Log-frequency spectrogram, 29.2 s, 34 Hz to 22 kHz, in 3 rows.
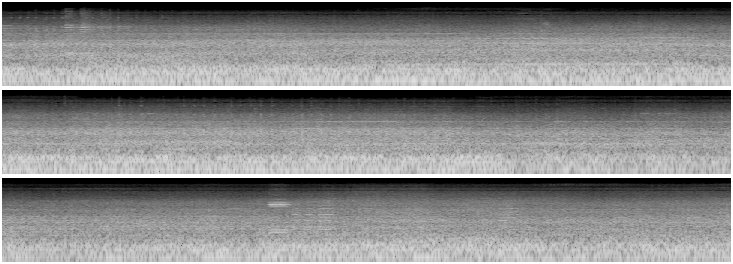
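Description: Steady road and engine noise from riding a motorcycle through busy city traffic, with a few short vehicle horn toots, the clearest about a second in and about 23 seconds in.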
